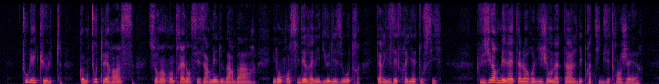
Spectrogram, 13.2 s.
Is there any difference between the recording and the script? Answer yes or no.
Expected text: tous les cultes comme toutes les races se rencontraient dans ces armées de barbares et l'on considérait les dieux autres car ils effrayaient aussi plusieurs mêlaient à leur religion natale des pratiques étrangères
yes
